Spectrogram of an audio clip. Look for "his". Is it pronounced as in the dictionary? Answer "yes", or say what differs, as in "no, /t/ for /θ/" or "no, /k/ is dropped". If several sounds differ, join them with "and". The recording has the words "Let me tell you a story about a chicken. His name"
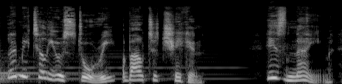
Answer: yes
